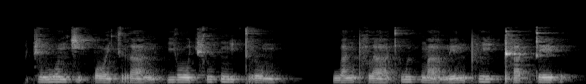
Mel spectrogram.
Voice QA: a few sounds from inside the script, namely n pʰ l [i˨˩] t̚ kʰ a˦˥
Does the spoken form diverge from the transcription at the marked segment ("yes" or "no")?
yes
